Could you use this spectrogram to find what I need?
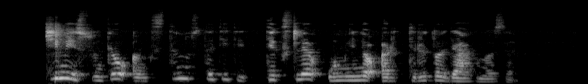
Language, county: Lithuanian, Panevėžys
